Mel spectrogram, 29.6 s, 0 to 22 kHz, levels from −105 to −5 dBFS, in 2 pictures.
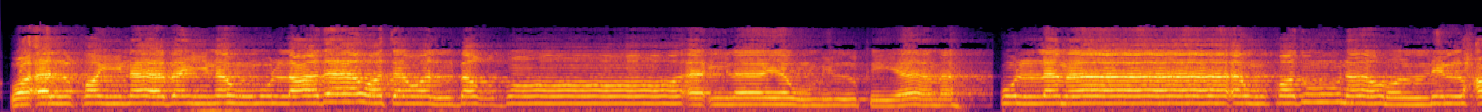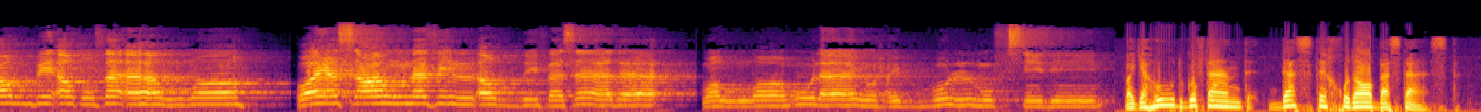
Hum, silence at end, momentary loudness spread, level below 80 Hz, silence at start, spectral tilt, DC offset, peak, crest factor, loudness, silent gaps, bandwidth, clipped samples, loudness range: none; 0.2 s; 17 LU; -40 dBFS; 0.1 s; -6 dB/octave; under 0.1%; 0 dBFS; 16 dB; -16 LUFS; none; 10.5 kHz; 0.1%; 10 LU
